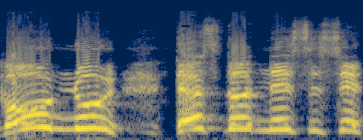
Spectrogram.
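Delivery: put-on elderly Indian accent, very high and slow. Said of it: "make him sound like an elderly Indian person".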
